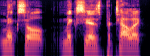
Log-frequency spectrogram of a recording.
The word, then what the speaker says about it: Mxyzptlk: I mean, in fact, probably, I did get a kick out of the scene where there was Batmite, Mxyzptlk, that's how I pronounce it, and Wondermite, where Wondermite shows up,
